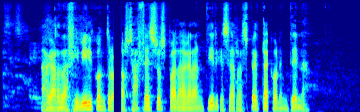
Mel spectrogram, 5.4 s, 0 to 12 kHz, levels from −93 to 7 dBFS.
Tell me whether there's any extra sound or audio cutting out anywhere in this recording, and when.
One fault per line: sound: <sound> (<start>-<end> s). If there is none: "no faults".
sound: dropout (1.7-1.8 s)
